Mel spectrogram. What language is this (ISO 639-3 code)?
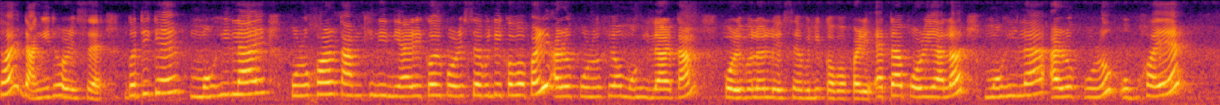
asm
